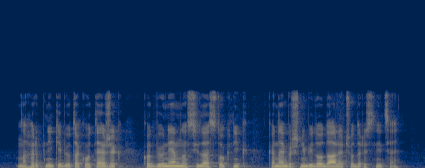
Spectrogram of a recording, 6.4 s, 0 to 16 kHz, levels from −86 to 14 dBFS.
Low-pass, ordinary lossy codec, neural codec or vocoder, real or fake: 7.2 kHz; none; none; real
